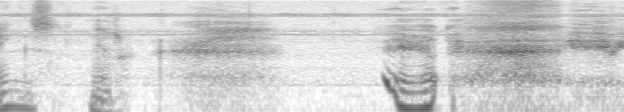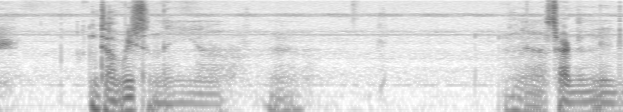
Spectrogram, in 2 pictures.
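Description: A young man talks casually over an online voice chat.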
